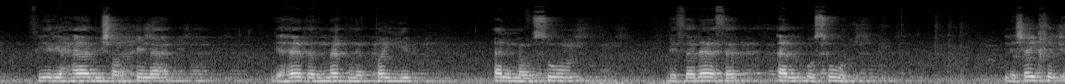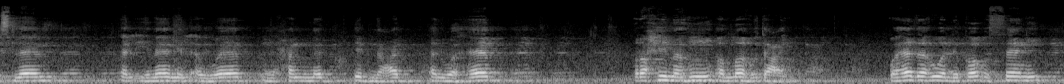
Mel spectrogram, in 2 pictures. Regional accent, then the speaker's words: Egypt

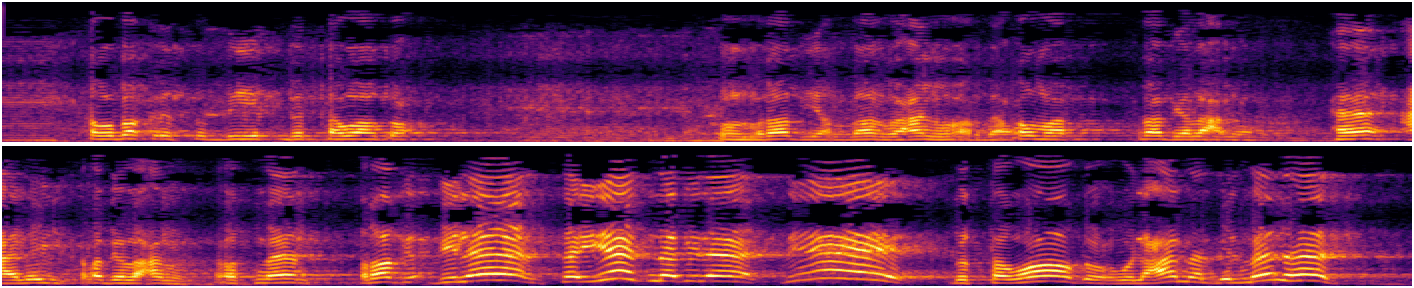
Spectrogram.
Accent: Egypt; كان محل أحذية زمان عندنا في مصر، تعرف لسه موجود؟

